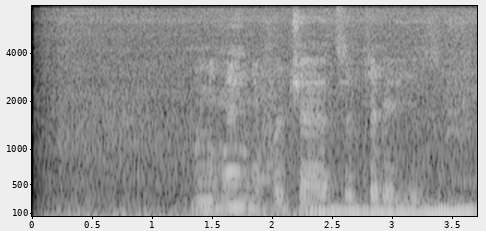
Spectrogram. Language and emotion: Russian, sad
